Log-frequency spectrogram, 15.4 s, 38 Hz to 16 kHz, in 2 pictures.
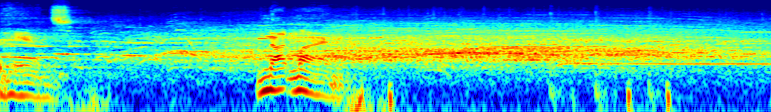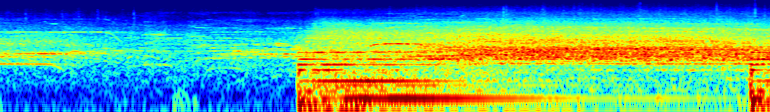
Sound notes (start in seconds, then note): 3.4 audience cheers; 10.7 ominous music; 12.4 audience cheers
